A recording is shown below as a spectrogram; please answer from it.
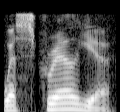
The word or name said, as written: Westralia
